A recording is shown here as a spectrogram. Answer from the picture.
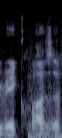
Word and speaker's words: Rayquaza: the the qua because of like quazar then like you would have no indication to know that it's like a it's got a y sound at the end of it like quazar you'd have no indication of it unless you knew the background of the name which is why it'll always be Rayquaza for It's like how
